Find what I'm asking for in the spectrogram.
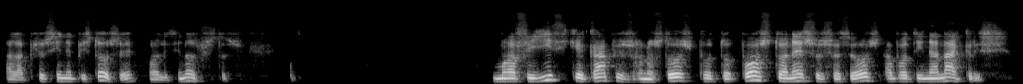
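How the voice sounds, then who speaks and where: A man telling a spiritual story in a sermon style, earnest and measured, with dramatic pauses. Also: on the high side, a little mellow, lo-fi sound. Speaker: preacher.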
